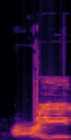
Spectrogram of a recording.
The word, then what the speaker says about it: ع: হা, আইন, তুমি এটা বারবার বলতে বলতে দেখবে যে হয়ে গেছে। হ্যাঁ, তুমি এটা মাথায় রাখবে যে এটা কোথা থেকে উচ্চারণ হবে, গলার মাঝখান থেকে।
